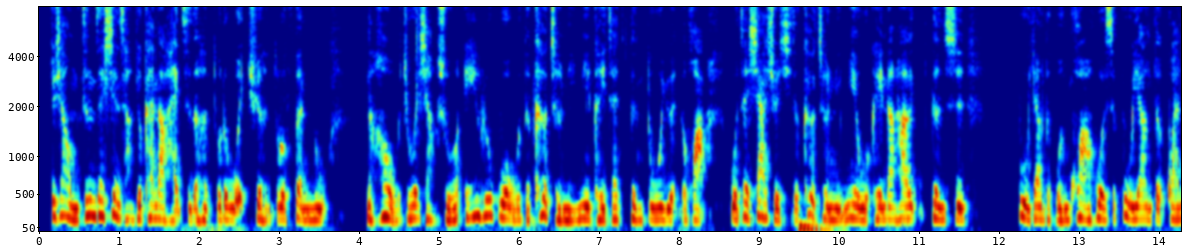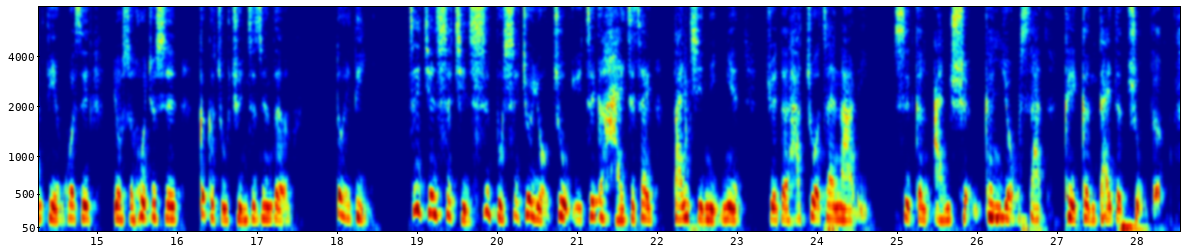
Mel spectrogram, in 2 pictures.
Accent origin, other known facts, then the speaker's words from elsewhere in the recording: Taiwan; 我们就是台湾人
